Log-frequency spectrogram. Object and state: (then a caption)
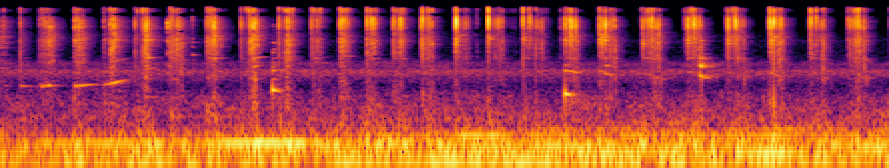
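Glass water bottle. Long nails tap quickly on the sides and base of a clear square glass bottle filled with water, producing a fast, steady stream of crisp, bright clicks. Each tap is short with almost no ring, and a faint low hum sits underneath throughout.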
